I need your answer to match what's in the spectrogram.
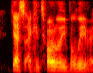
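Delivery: ordinary talk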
